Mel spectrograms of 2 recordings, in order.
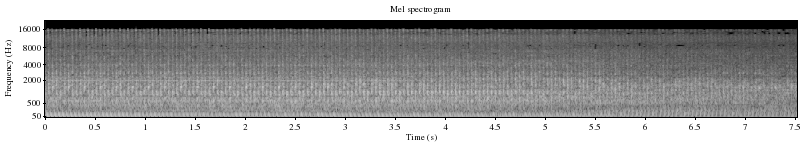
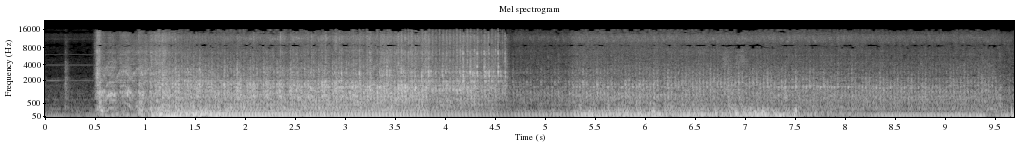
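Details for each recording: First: Mercedes diesel on its first cold start after timing chain replacement: steady usual clatter and even firing rhythm at idle, no extra noise or rattle. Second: Mercedes diesel morning cold start: loud harsh metallic rattle for first few seconds, then quieter idle; stretched timing chain, engine going into workshop for chain replacement.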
